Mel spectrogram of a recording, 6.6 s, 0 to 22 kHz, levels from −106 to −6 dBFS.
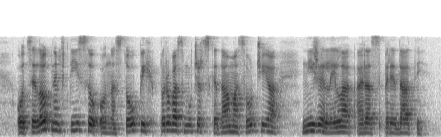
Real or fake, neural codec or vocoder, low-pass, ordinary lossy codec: real; none; 7.2 kHz; none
